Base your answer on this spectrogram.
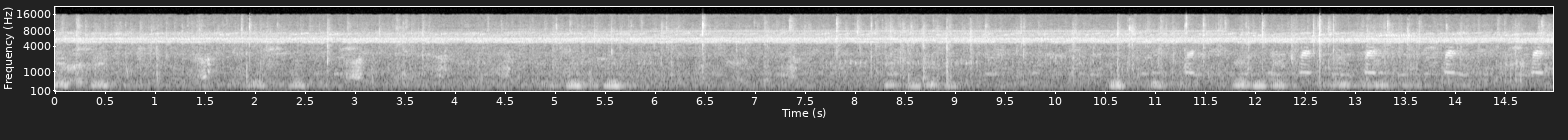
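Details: Soothing frog chorus with deep, short croaks coming in small bursts and pauses, set against a steady, high, buzzing insect background.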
